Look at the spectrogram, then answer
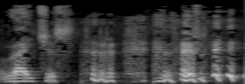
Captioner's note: laughing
